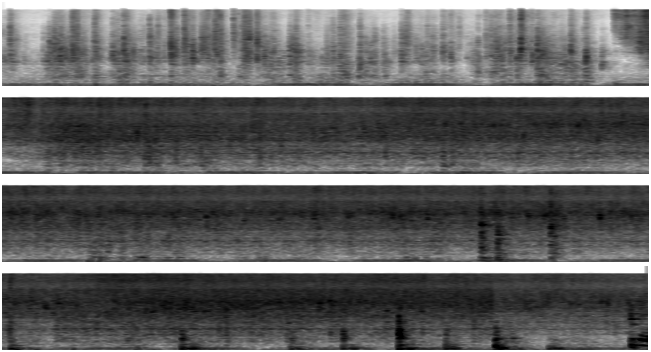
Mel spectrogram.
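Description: Half a pound of ground beef hits a hot pan and browns with a loud, steady sizzle that persists, broken by occasional scraping and stirring clicks, with no talking.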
